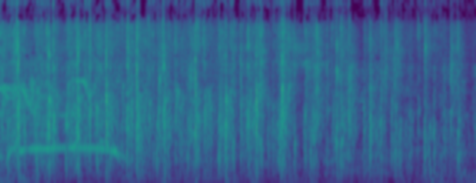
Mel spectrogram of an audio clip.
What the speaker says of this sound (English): So one more time, a big round of applause for your newest inductee, Ray Ransom.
